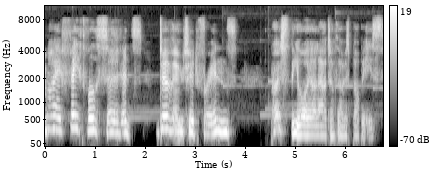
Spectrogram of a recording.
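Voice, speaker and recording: A woman's raspy, put-on character voice, fairly high-pitched and very slow, with faint music in the background. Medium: read story. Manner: commanding, menacing.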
